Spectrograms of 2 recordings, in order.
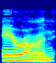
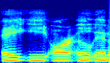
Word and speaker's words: Aeron: I have a Herman Miller Aeron, Aeron, I think is how it's spelled.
